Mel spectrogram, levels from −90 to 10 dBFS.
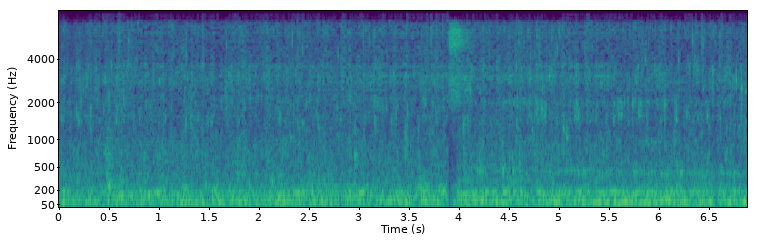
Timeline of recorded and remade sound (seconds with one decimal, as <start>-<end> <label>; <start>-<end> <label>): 0.0-5.6 remade; 5.6-6.2 recorded; 6.2-6.9 remade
